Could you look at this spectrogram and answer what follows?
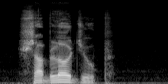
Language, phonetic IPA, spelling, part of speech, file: Polish, [ʃaˈblɔd͡ʑup], szablodziób, noun, Pl-szablodziób.ogg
